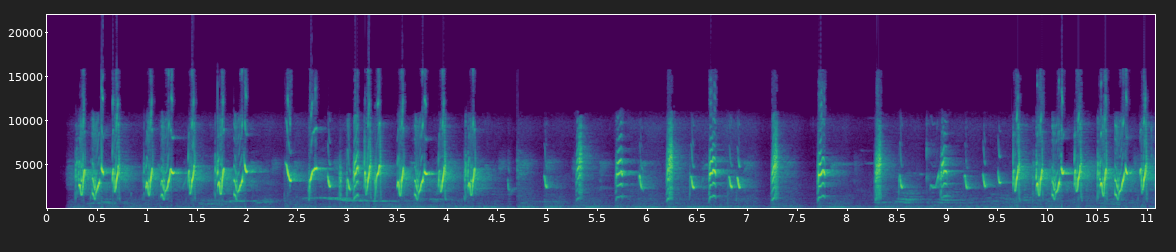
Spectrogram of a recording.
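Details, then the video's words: Grey fantail, locally called Maria Capra, giving rapid high squeaky chirps and short rising and falling whistled notes in dense bursts, nearly continuous over eleven seconds, with a faint low hum beneath. "Grey Fantail bird call||huni ng Maria Capra kung sa amin tawagin"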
